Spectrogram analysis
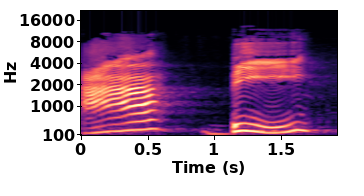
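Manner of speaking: slow, each word set apart, lean on be; slow emphatic demo. Shown as a demonstration. Pastor teaching children a motto, slow and deliberate. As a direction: model the phrase slowly for the kids to repeat. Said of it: "Can you say that with me?".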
